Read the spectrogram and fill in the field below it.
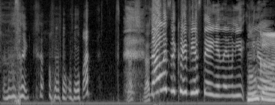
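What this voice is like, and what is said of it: Usual voice. Nothing is said of it.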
